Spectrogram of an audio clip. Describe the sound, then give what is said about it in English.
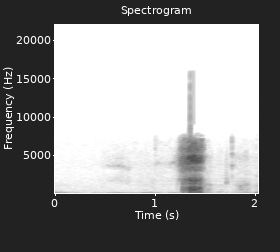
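A single short, sharp sneeze bursts out into the microphone, loud against an otherwise quiet background, with only faint low rumble before and after. “I'm trying to not like sneeze and cough on this fucking microphone.”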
